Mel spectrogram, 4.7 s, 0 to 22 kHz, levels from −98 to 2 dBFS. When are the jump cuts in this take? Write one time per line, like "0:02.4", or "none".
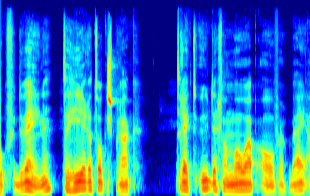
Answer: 0:00.9
0:01.6
0:02.6
0:03.3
